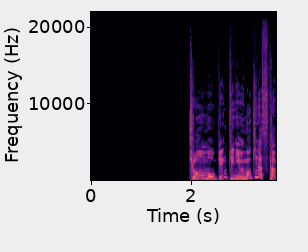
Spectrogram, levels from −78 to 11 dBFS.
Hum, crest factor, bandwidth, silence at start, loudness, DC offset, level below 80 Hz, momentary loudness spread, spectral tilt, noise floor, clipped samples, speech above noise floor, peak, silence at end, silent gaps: none; 22 dB; over 20 kHz; 1.95 s; -23 LUFS; under 0.1%; -88 dBFS; 3 LU; -2 dB/octave; -84 dBFS; under 0.1%; 61 dB; -4 dBFS; 0 s; none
